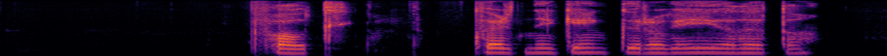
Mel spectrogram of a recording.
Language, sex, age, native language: Icelandic, male, 13, Icelandic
